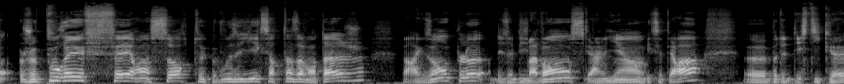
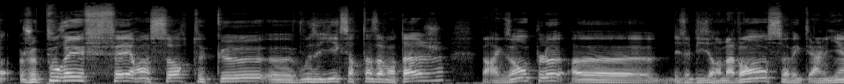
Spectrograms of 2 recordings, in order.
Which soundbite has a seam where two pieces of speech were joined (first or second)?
first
